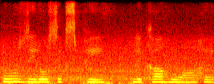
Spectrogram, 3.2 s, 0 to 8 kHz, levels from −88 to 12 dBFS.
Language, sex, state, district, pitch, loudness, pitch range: Hindi, female, Madhya Pradesh, Dhar, 240 Hz, -15 LUFS, 230-250 Hz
